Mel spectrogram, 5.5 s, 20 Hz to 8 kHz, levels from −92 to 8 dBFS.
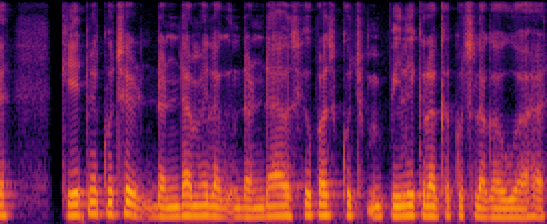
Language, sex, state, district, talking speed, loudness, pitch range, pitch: Hindi, male, Bihar, Gopalganj, 175 wpm, -16 LUFS, 125-140 Hz, 135 Hz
